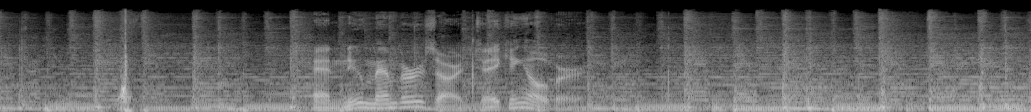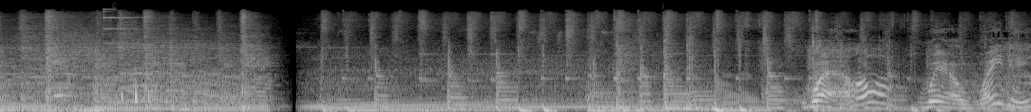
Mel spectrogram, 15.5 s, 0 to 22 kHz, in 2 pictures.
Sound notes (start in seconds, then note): 0.7 golf swing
